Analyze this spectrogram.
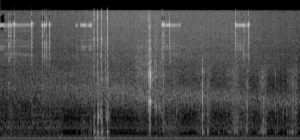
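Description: End-card sound effects: short, high, twinkling chime tones come and go, and several sharp clicks sound about two and three seconds in, like a mouse click on a subscribe button. A faint steady low hum runs underneath.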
